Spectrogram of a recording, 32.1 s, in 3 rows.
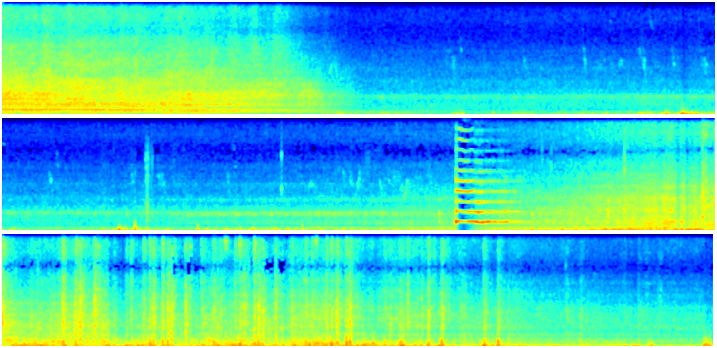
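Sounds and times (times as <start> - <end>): train horn: 0.0 - 6.4, 17.3 - 19.2
train wheels clicking over rail joints: 18.4 - 32.0.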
